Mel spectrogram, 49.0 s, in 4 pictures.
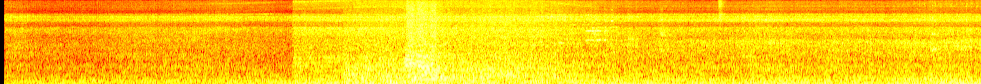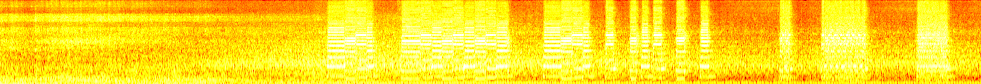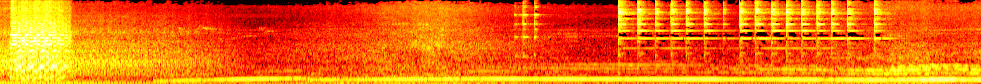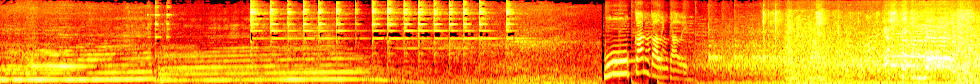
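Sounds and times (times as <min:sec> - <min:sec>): vehicle engine rumbling: 0:00.1 - 0:44.4, 0:45.0 - 0:49.0
musical bus horn honking: 0:04.9 - 0:06.0, 0:16.2 - 0:25.6, 0:35.2 - 0:37.6
low hum with rising tone: 0:25.6 - 0:41.6.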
